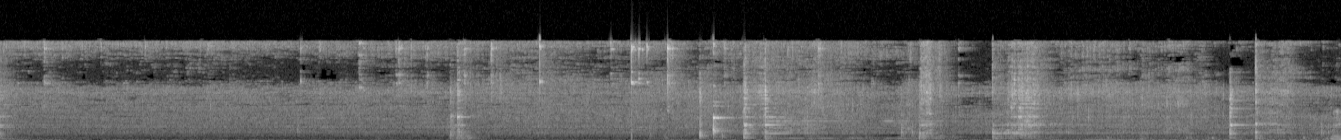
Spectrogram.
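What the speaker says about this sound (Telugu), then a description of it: "ఇందులో మనం ముందుగా కట్ చేసి పెట్టుకున్నాం కదా ఆలును కూడా యాడ్ చేసుకుందాము" Cut potatoes are tipped into a pan of brinjal curry and stirred, with a spoon clinking and scraping against the pan over a soft, steady sizzle of frying.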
